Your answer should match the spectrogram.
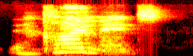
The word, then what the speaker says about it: Clomid: The Clomid tablet, if I'm saying that right. – Clomid? – That's it.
